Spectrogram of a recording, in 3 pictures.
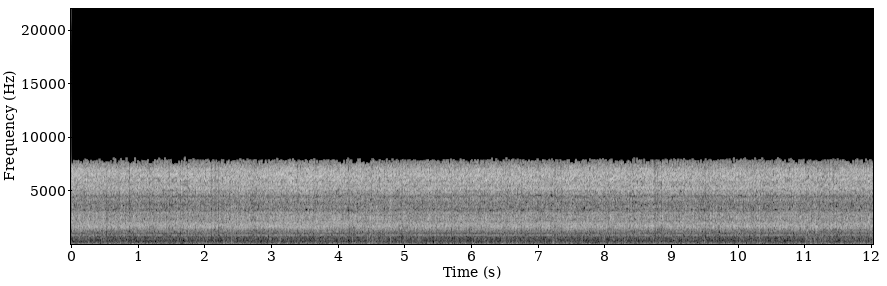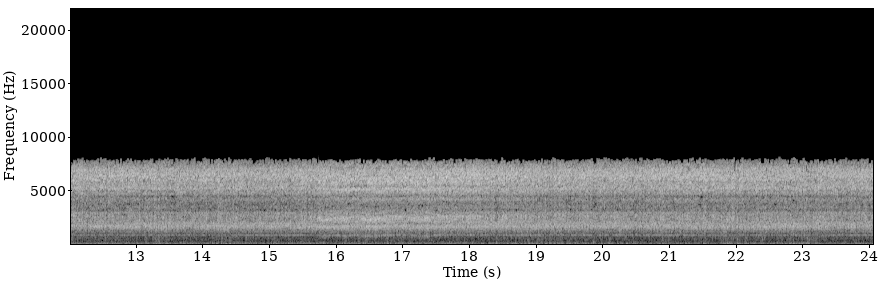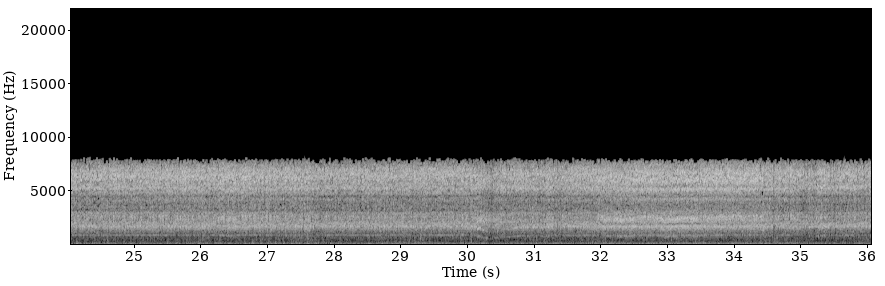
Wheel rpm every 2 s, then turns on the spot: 230, 230, 230, 230, 230, 230, 230, 230, 230, 230, 230, 230, 230, 230, 230, 220, 230, 230.
none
